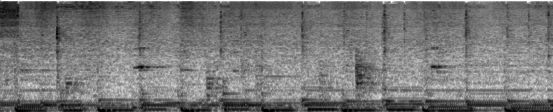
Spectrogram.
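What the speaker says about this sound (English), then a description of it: "we're going to let this cook until it's nice and tender and the onions are clear" Onions cooking in a roux in a pan, a soft sizzle under louder rhythmic musical tones, with no voices.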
